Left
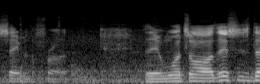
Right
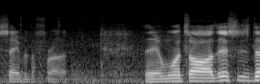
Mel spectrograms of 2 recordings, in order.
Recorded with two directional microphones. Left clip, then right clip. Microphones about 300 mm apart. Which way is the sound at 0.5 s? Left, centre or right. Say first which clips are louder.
Right 7 dB; right.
